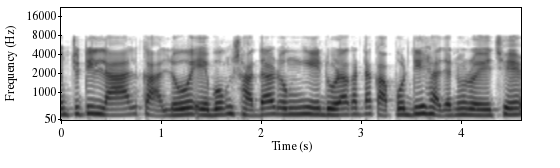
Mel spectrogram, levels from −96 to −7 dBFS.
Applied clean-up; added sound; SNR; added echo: none; none; none; none.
